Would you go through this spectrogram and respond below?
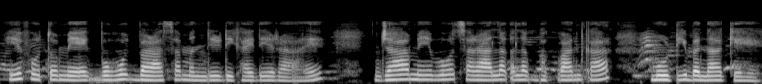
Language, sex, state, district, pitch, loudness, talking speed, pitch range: Hindi, female, Arunachal Pradesh, Longding, 210 Hz, -17 LUFS, 190 wpm, 195-220 Hz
